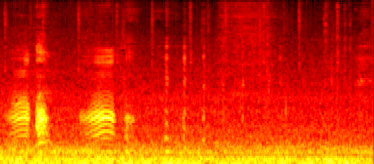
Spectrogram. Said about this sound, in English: There's a lot of geese. Look at them out there. See them? Yep.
